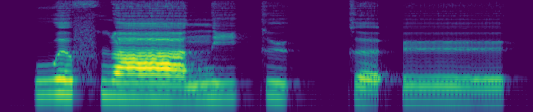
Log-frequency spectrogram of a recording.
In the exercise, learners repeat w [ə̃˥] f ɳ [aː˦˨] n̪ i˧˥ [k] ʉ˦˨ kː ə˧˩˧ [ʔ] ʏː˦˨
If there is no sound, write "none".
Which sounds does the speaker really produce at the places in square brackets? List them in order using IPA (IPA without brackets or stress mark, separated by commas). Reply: ə˥, aː˦˨, k, ʔ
